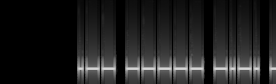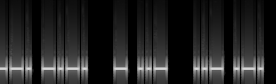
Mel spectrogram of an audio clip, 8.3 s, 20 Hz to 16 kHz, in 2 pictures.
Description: Morse code, heard as a keyed tone, about 20 wpm, 700 Hz. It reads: W0CGC TU UR
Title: POTA QSO Practice - 20wpm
